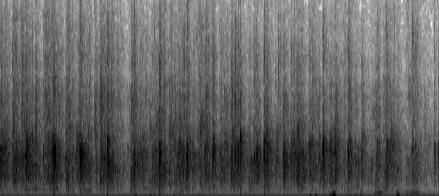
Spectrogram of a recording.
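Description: A crowd applauds steadily, many hands clapping in a dense, crackling wash that holds a fairly even loudness throughout, with a few sharper individual claps standing out.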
